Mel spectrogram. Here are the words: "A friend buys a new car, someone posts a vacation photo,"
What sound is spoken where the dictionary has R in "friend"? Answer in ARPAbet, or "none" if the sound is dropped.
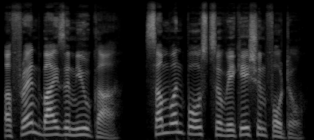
R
